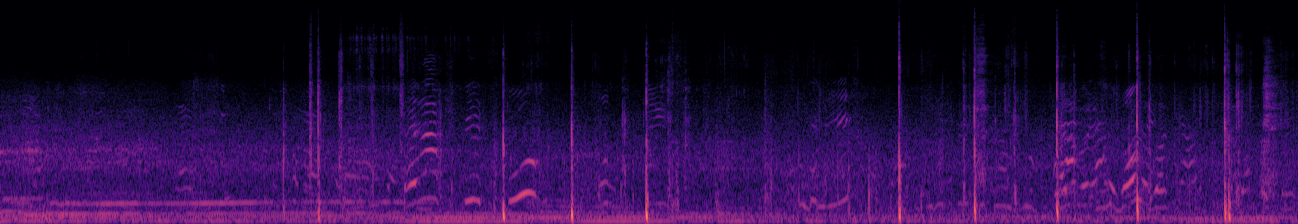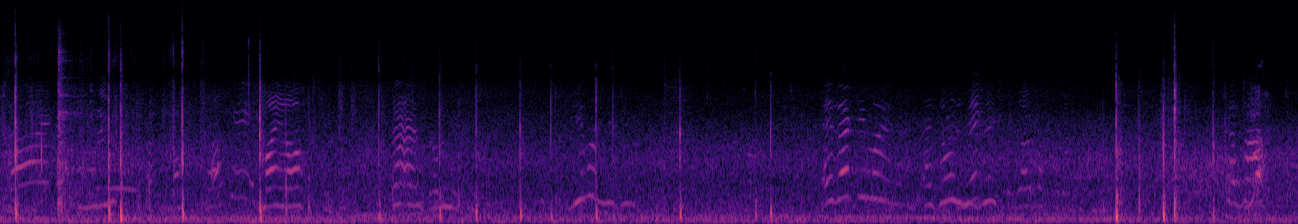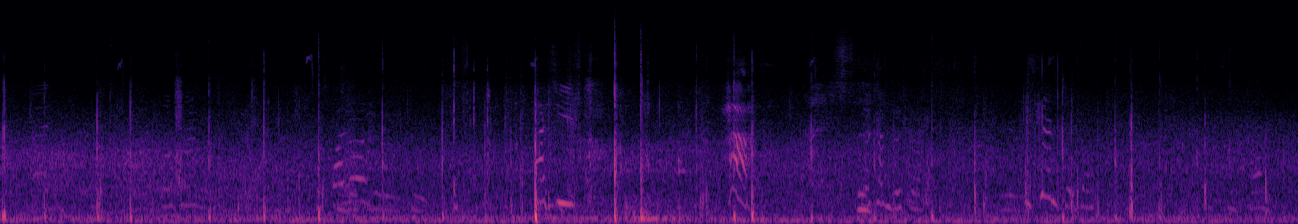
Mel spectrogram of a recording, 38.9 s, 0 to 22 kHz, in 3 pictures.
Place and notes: Krupp-Park, Berthold-Beitz-Boulevard, Essen, Deutschland - essen, thyssen-krupp park, soccer playground
Im neu eingerichteten Thyssen-Krupp Park an einem Ballspielplatz. Der Klang von fussballspielenden Kindern. Im Hintergrund Fahrzeuggeräusche.
Inside the new constructed Thyssen-Krupp park at a ball-playground. The sound of children playing soccer. In the distance motor traffic.
Projekt - Stadtklang//: Hörorte - topographic field recordings and social ambiences
Essen, Germany, 19 April, 15:30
